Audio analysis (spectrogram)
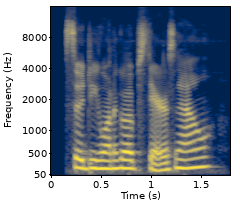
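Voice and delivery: put-on voice, called out loudly. Retelling asking her at the bottom of the staircase: retelling saying it very loudly. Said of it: "I just very loudly say".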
